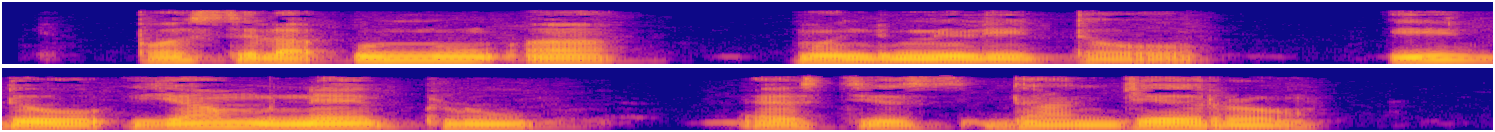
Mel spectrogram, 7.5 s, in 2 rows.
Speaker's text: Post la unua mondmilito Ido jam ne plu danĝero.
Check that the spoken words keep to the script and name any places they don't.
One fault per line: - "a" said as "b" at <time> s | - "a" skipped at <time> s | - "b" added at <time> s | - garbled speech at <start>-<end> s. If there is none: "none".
- "estis" added at 5.7 s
